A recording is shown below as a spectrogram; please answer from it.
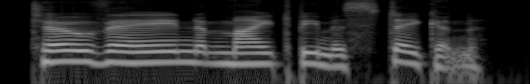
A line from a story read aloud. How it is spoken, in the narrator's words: Tsutama said in a very strong voice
